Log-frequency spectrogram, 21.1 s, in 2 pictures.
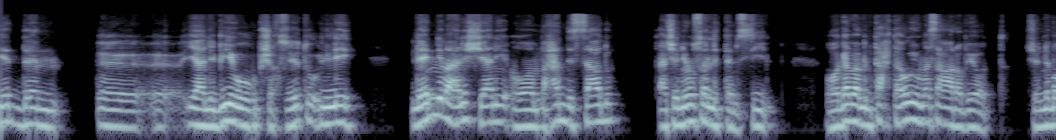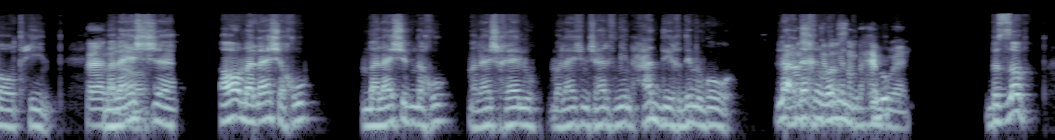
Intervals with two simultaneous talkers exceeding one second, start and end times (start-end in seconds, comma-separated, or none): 18.4-19.6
